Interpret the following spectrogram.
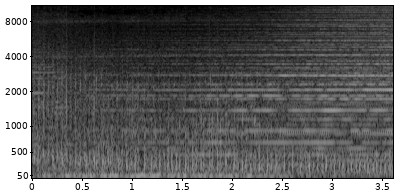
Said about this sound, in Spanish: El helicóptero se aleja.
